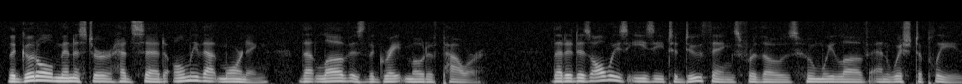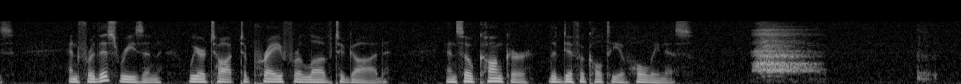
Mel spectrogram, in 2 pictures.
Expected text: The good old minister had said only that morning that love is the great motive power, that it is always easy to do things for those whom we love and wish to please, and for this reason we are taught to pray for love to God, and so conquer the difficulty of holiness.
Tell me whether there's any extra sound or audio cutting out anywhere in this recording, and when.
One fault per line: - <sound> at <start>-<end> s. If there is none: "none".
- sigh at 17.1-17.9 s
- cough at 18.8-19.0 s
